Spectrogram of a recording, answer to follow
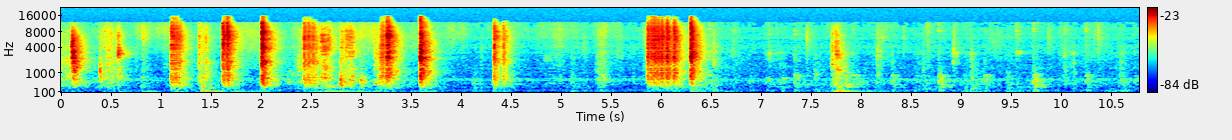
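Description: Near silence: quiet room tone with scattered faint rustles and soft knocks as sheet music is handled and a pianist settles at the piano bench, with a slightly longer rustle about six seconds in.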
